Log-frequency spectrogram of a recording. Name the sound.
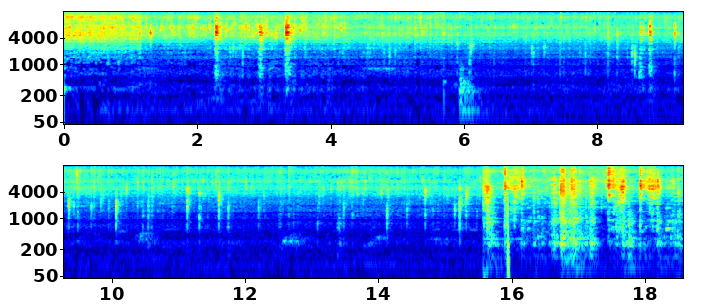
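boiled potatoes stirred and frying in a pan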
